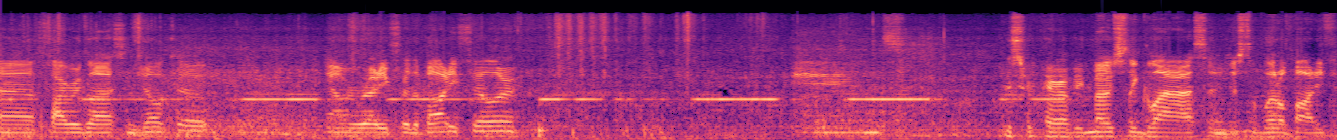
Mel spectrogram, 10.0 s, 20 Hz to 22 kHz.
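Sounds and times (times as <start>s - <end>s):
electronic beeper pulses: 1.8s - 8.0s.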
